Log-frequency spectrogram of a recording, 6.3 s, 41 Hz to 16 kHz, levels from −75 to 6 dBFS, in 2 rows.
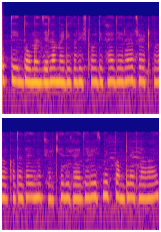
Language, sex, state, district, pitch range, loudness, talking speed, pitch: Hindi, female, Bihar, Lakhisarai, 230-240 Hz, -16 LUFS, 230 wpm, 235 Hz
